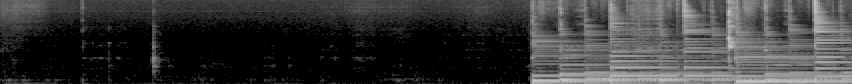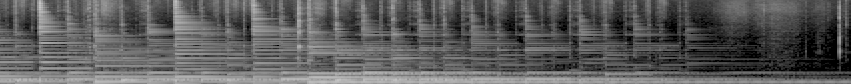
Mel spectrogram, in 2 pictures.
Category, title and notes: Music > Solo instrument
Intermediate arpeggio for theme in G major
arpeggio, classic, Gmajor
